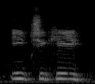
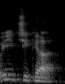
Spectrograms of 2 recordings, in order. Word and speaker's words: Ichika: of miku nino and ichiki and yusuki or ichika sorry mispronounced the name there so then really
